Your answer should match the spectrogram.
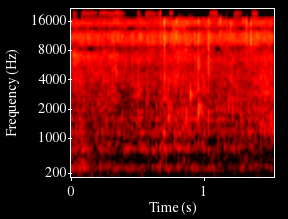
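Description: Water from a tea kettle pours into the base of a pressure canner, making a soft continuous trickling splash with no voices.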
